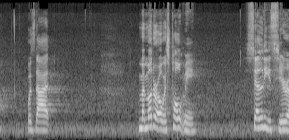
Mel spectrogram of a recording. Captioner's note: speaking chinese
